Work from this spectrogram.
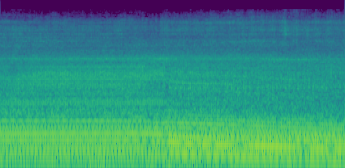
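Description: A group of mini motorbikes passes close by, a loud continuous buzzing engine drone that thickens and grows louder partway through, with no talking.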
